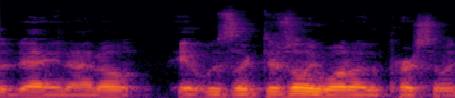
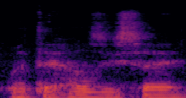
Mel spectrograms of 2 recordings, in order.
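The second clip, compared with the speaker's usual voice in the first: ordinary talk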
